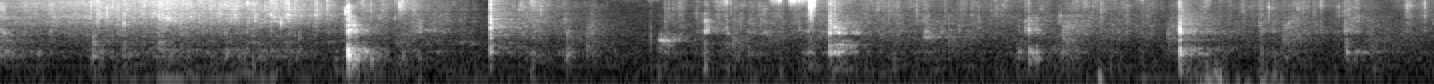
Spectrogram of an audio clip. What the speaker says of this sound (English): Here's a spoon, give that a stir.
